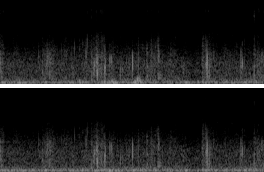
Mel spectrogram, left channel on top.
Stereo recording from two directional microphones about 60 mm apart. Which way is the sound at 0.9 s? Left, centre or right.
Left.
